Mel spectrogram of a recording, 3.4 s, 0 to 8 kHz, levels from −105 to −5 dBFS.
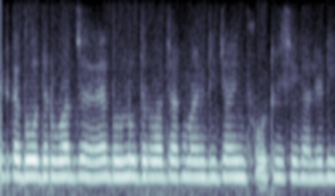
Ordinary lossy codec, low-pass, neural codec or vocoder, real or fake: Opus, 16 kbps; 7.2 kHz; codec, 16 kHz, 4 kbps, X-Codec, HuBERT features, trained on general audio; fake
